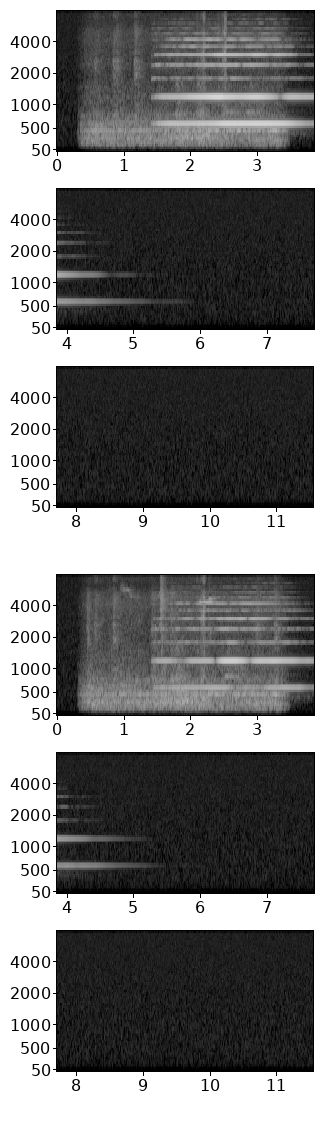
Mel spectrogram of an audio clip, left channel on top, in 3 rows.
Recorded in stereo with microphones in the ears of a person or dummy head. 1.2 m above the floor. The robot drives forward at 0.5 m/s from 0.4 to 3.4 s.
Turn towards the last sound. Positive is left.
turn(degrees=10)  # may be behind; listen again after turning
